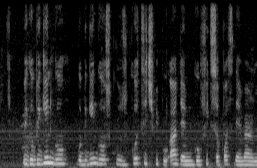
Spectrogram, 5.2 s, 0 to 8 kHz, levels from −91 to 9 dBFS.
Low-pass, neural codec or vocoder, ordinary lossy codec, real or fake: none; none; none; real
